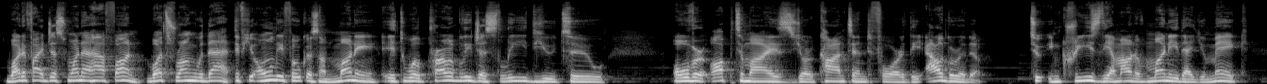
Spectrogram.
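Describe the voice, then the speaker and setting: A young man from Lithuania, speaking English with a Lithuanian accent, talking to camera in a relaxed, reflective monologue that is full of fillers and casual swearing. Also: on the high side, normal speed, faint music behind. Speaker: content creator.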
